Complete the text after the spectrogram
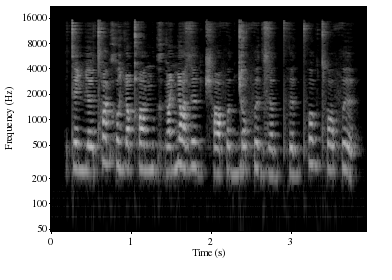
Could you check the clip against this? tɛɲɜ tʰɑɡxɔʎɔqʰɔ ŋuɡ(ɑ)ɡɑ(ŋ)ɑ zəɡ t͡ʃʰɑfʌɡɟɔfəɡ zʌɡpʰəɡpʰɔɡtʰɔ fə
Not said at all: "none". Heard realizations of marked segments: ʌ, ɲ

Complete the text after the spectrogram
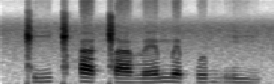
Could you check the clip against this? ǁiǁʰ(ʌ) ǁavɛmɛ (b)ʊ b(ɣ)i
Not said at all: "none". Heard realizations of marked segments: a, p, r

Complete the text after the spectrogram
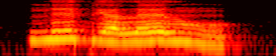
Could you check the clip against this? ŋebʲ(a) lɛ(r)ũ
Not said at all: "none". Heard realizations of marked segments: a, l

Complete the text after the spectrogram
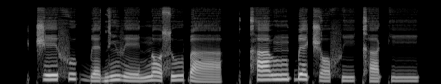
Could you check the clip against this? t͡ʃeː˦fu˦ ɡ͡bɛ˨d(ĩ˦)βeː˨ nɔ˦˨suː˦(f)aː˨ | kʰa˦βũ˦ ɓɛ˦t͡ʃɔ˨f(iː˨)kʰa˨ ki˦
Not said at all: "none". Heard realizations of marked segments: ĩ˦, ɓ, iː˨

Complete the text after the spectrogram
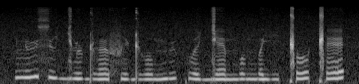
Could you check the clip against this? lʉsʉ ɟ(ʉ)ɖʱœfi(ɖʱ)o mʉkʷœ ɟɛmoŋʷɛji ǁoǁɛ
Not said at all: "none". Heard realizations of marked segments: ʉ, ɖʱ

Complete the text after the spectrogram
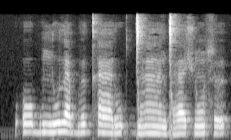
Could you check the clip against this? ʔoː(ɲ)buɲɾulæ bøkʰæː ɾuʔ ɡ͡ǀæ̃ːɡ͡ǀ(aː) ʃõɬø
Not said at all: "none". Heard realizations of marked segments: none, æː

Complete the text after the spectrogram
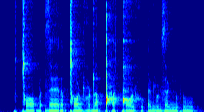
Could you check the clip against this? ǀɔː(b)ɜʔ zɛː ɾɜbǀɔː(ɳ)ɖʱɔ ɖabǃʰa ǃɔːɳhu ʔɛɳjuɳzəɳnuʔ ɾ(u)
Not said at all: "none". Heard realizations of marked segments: b, ɳ, u

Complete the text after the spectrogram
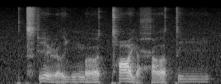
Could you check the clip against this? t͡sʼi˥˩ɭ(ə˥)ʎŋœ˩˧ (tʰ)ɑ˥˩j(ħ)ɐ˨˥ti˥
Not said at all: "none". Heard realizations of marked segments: ə˩˧, tʰ, ħ

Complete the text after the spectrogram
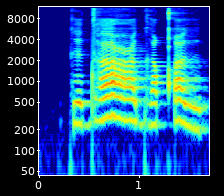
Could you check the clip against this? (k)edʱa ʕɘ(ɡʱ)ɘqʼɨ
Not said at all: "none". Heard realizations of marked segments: k, ɡʱ

